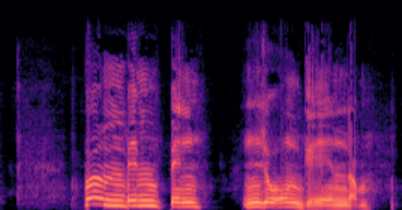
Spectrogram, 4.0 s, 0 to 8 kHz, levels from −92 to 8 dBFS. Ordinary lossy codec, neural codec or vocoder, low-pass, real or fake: AAC, 48 kbps; none; 7.2 kHz; real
